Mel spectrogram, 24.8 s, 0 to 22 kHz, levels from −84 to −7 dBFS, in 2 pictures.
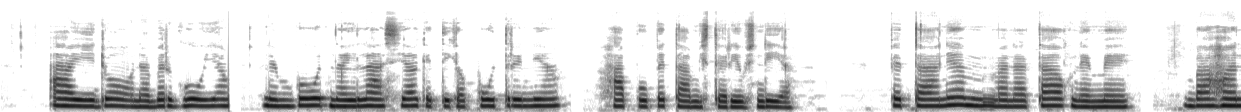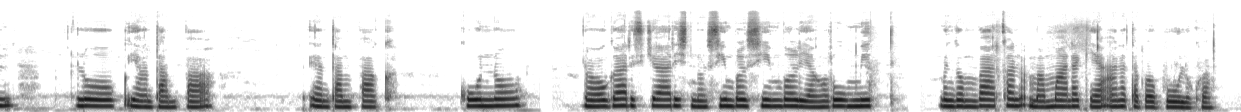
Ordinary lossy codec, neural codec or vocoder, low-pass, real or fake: none; none; 14.4 kHz; real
